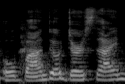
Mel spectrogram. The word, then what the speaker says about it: Obando-Derstin: 7th district in the House of Representatives, Obando Durstein. would you mind telling us a little bit about yourself? First of all, great job on the pronunciation. Obando Durstein.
